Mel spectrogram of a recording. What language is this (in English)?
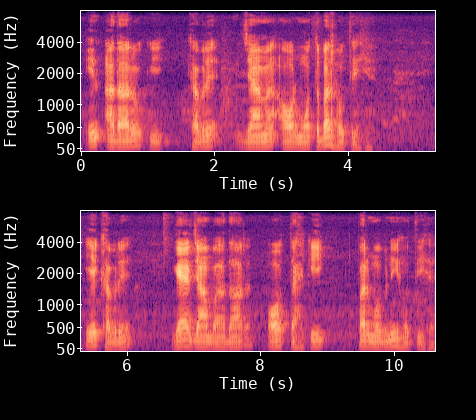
Urdu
